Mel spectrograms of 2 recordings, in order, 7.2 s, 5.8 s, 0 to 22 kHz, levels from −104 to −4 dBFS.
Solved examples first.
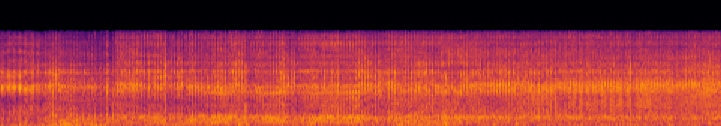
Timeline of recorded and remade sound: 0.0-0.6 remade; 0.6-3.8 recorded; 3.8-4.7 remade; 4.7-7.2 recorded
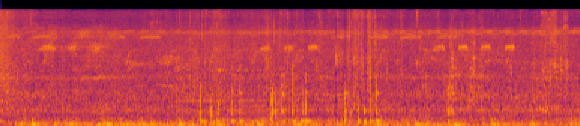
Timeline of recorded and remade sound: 0.0-0.5 recorded; 0.5-1.2 remade; 1.2-5.8 recorded

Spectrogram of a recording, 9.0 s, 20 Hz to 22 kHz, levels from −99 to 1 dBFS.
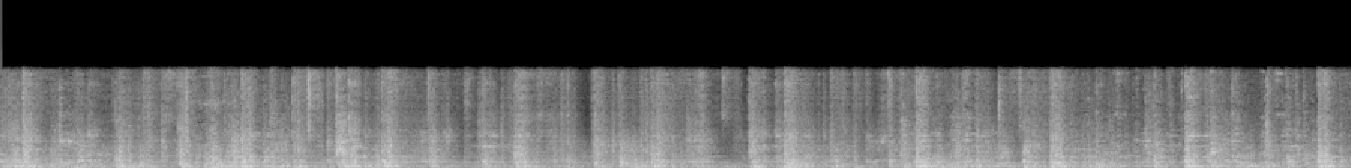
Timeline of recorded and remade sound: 0.0-1.3 remade; 1.3-1.9 recorded; 1.9-6.0 remade; 6.0-6.5 recorded; 6.5-7.0 remade; 7.0-9.0 recorded

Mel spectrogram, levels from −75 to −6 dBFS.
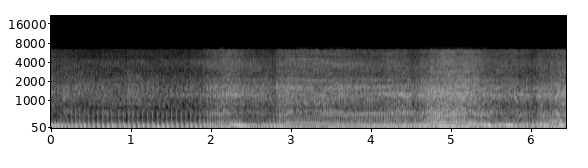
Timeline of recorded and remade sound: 0.0-6.4 recorded

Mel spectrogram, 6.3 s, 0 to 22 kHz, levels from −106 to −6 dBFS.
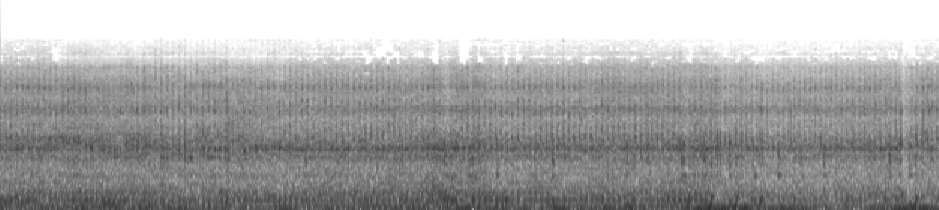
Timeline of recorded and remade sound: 0.0-0.4 recorded; 0.4-1.9 remade; 1.9-6.3 recorded

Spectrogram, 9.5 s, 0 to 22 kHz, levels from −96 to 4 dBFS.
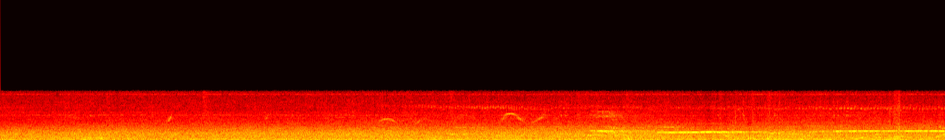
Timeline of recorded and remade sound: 0.0-9.5 recorded

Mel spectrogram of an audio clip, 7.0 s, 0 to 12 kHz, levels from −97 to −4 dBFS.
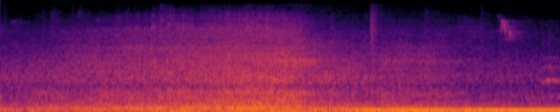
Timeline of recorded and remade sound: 0.0-4.6 recorded; 4.6-6.0 remade; 6.0-7.0 recorded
